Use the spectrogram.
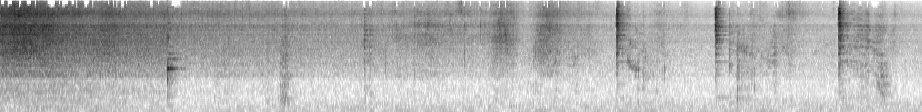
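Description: Water poured into a hot frying pan of Bengali fish curry base sets off a loud burst of sizzling that fades to a gentle bubbling, broken by several sharp scrapes and clinks as a utensil stirs the pan.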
